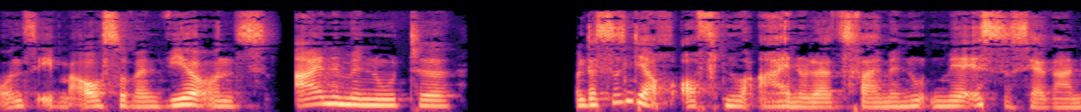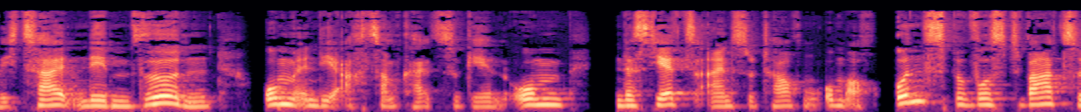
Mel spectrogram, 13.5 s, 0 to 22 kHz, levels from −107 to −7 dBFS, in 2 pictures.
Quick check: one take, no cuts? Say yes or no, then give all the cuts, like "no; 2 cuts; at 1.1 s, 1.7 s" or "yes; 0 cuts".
yes; 0 cuts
